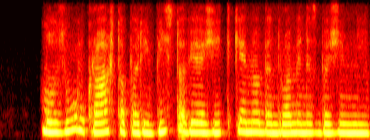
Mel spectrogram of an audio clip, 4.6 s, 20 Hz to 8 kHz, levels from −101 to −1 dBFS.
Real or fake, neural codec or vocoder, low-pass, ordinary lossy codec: real; none; 7.2 kHz; Opus, 16 kbps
